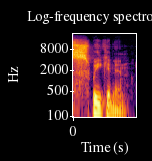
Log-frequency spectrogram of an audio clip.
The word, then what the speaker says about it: Suikoden: you talking about I'm talking about sooden and like s u i k o d n I was like yeah and they're like that's called swen in I'm like really oh is that really how you say it anyway but my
